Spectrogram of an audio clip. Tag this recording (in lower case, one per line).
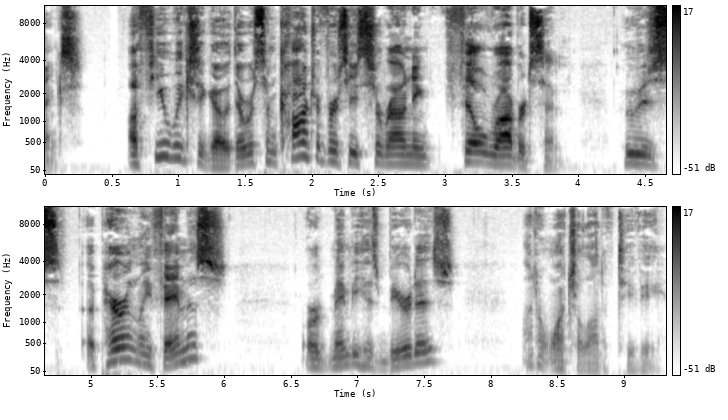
speech
monologue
